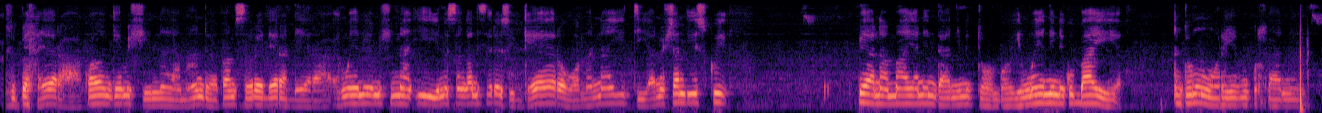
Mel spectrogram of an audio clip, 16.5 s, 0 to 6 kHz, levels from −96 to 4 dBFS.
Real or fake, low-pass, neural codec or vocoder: real; 5.4 kHz; none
